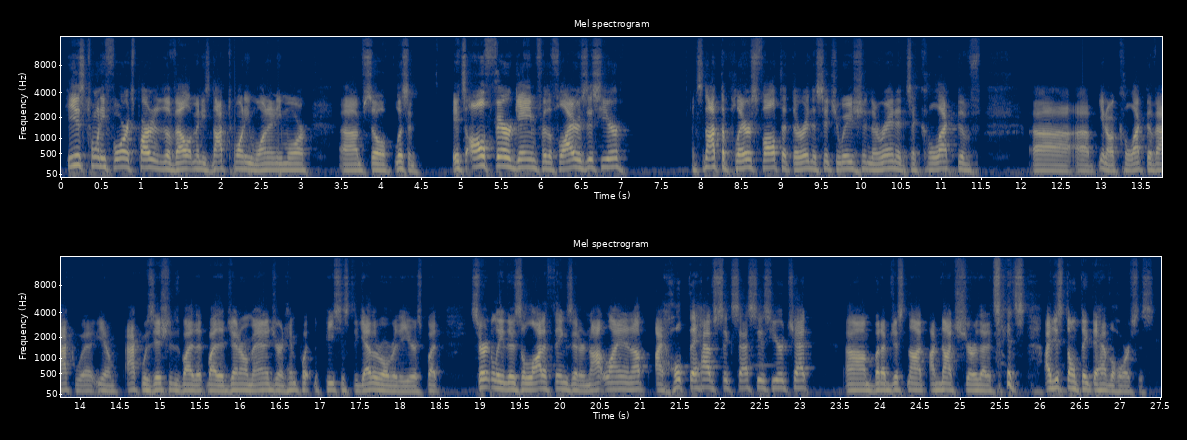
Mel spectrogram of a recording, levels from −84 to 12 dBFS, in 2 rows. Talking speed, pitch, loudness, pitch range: 225 wpm, 130 Hz, -25 LUFS, 120-155 Hz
